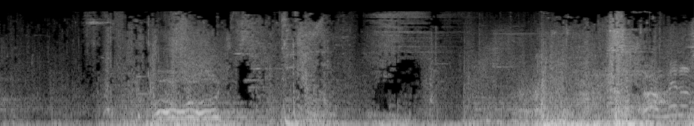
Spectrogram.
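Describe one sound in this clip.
Magic blasts whoosh and crash in a fight.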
